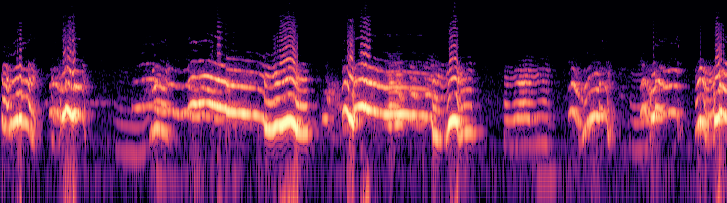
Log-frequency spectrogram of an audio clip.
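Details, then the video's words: Red, a pet Doberman, howls and 'talks' with a child: long wavering howls that rise and fall, broken by short yelping bursts and pauses, while the child's own howling joins in. "Doberman howling and talking"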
